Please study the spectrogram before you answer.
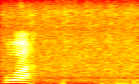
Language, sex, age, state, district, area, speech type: Nepali, female, 30-45, West Bengal, Darjeeling, rural, read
